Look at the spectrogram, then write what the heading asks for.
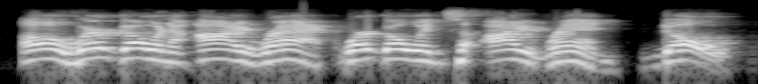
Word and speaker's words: Iraq: see people pronounce, "Oh, Iraq. Iraq." No, it's not Iraq, you uncultured American. It is pronounced Iraq. It is pronounced Iraq. Say it with me. Iraq, okay? Not Iraq. "Oh, we're going to Iraq.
